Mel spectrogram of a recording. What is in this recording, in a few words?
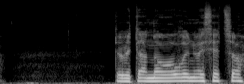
"nool", Welsh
